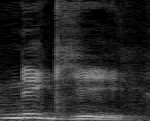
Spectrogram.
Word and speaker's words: Nighy: Nighy. Mm-hmm. That's how you pronounce it.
